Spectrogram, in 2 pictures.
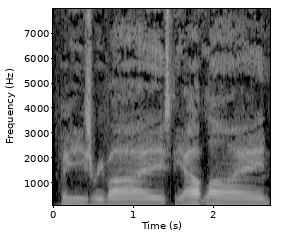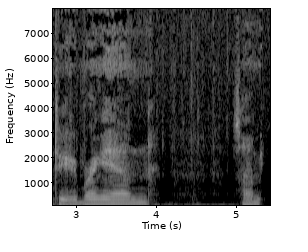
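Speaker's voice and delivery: slow, stretched words with long gaps; drawn-out, halting dictation; dictating while typing. Real, not acted. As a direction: speak slowly as you type each word.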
